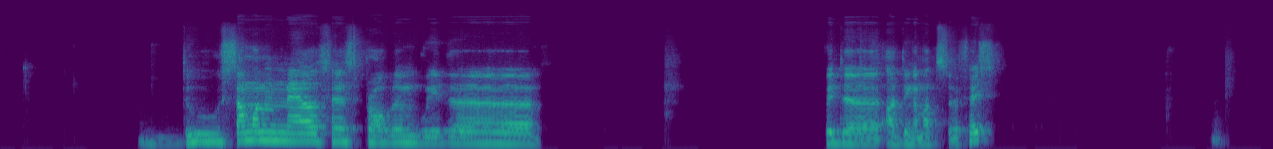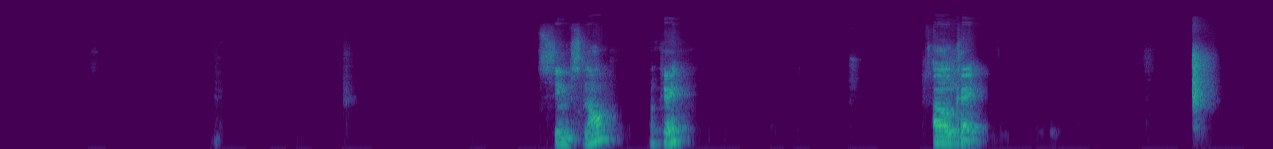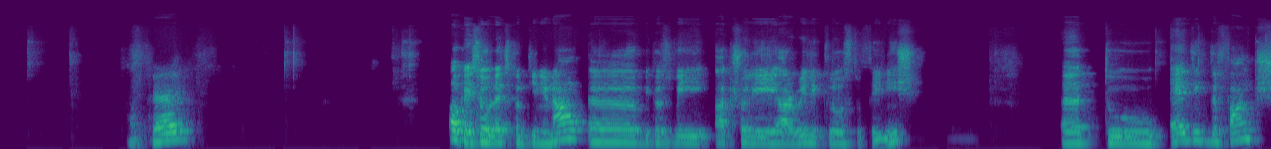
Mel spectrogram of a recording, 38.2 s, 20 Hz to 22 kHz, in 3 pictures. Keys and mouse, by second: 0.3 shift+a, 28.2 click, 30.9 middle click, 31.9-32.9 middle drag, 37.8 click.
